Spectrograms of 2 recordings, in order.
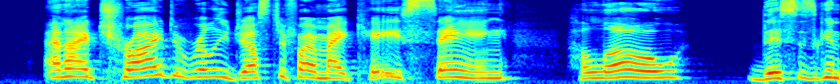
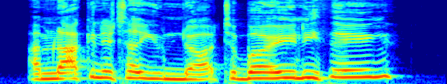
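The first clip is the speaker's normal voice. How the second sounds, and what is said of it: Imitates another person's voice. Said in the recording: “my impression of Jim”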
